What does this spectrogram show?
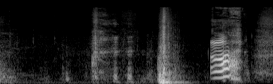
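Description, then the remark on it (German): A stuck door is forced open: a few soft knocks, then a loud thunk as it gives way, followed by a short creaking or vocal strain. “Meine Tür geht wieder nicht auf”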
